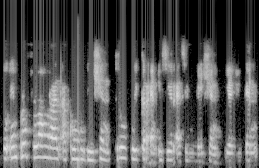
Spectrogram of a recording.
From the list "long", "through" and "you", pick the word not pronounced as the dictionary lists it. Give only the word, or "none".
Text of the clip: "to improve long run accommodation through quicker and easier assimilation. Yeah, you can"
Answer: through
